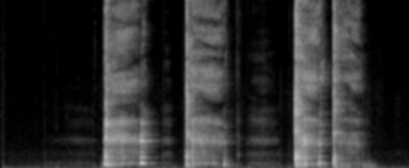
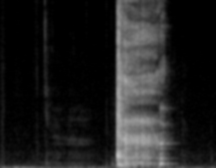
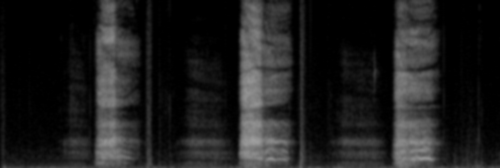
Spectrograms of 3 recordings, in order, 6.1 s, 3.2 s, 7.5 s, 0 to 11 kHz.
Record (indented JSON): {
  "three_cough_length": "6.1 s",
  "three_cough_amplitude": 12742,
  "three_cough_signal_mean_std_ratio": 0.34,
  "cough_length": "3.2 s",
  "cough_amplitude": 10430,
  "cough_signal_mean_std_ratio": 0.31,
  "exhalation_length": "7.5 s",
  "exhalation_amplitude": 2333,
  "exhalation_signal_mean_std_ratio": 0.39,
  "survey_phase": "beta (2021-08-13 to 2022-03-07)",
  "age": "45-64",
  "gender": "Female",
  "wearing_mask": "No",
  "symptom_cough_any": true,
  "symptom_abdominal_pain": true,
  "symptom_diarrhoea": true,
  "symptom_fatigue": true,
  "symptom_onset": "12 days",
  "smoker_status": "Current smoker (11 or more cigarettes per day)",
  "respiratory_condition_asthma": true,
  "respiratory_condition_other": true,
  "recruitment_source": "REACT",
  "submission_delay": "1 day",
  "covid_test_result": "Negative",
  "covid_test_method": "RT-qPCR"
}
